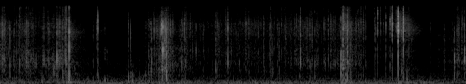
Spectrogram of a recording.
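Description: A small solid green play foam ball made of polystyrene beads is squeezed, twisted and partly torn by both hands with long acrylic nails. It gives a crunchy, bright crackling in a string of sharp crackles and tearing bursts.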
